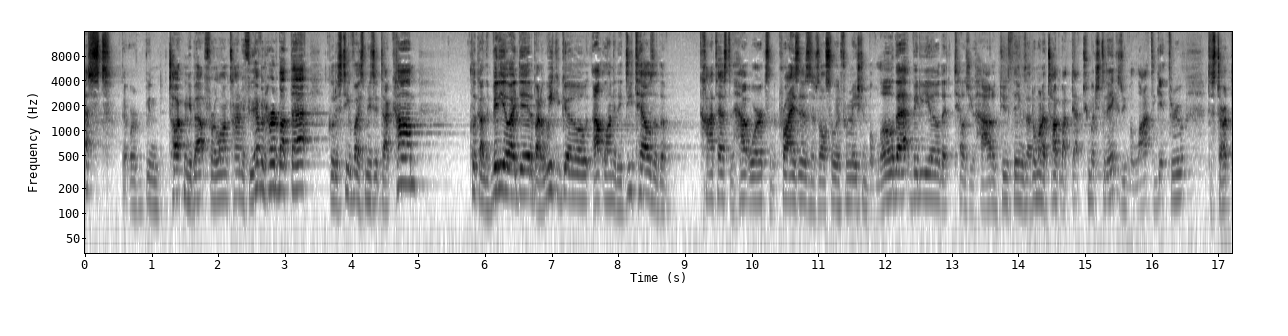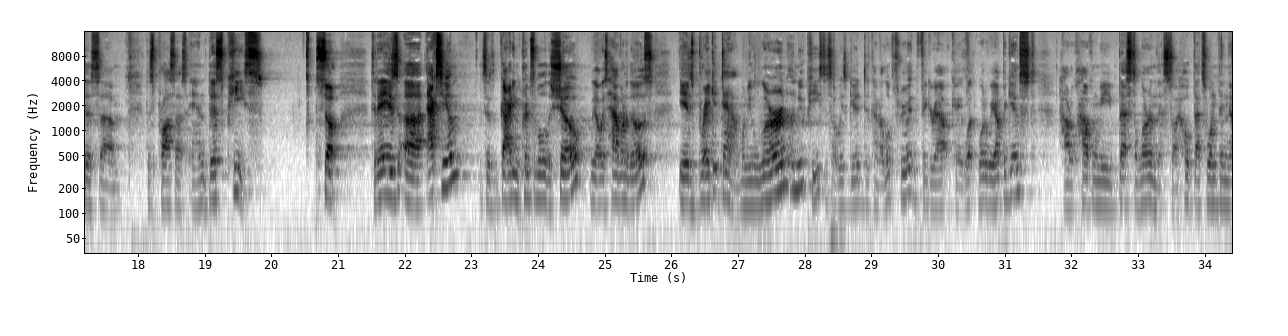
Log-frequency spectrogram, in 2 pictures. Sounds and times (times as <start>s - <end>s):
Speech: 0.0s - 5.0s, 5.8s - 19.9s, 20.6s - 34.4s.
